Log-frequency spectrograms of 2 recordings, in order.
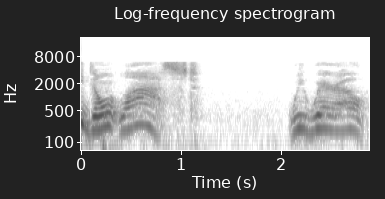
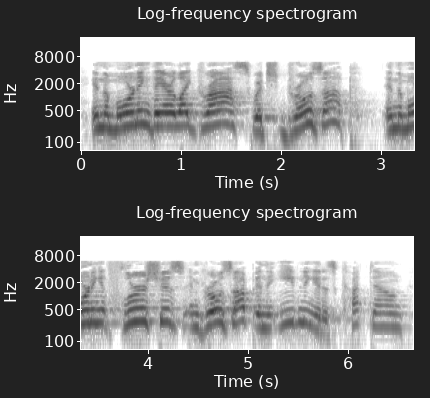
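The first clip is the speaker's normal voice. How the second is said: louder, lifted psalm reading; proclaiming scripture; 4 semitones higher, 8 dB louder than usual. Acted. Preacher reads Psalm ninety to the church, proclaiming scripture. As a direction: read it out as a proclamation.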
